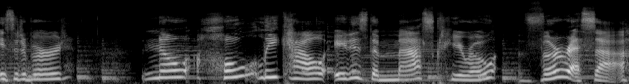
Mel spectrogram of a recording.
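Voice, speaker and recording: With music in the background, a woman's fairly high voice carries an upbeat, playful tone and very wide pitch swings. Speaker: voice-over artist. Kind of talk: playful game guide narration.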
